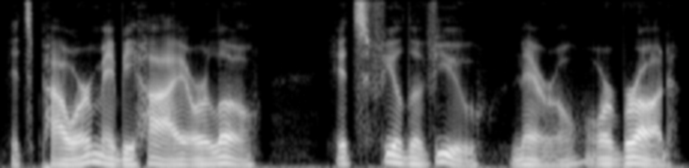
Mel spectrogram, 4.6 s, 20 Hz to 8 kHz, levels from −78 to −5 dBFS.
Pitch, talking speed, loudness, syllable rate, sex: 100 Hz, 185 wpm, -17 LUFS, 4.0 syllables/s, male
